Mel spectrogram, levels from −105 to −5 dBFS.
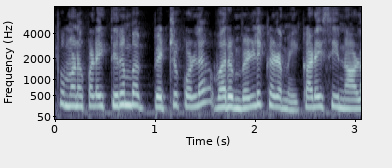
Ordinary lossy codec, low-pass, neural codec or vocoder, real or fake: none; none; codec, 16 kHz, 16 kbps, FunCodec, trained on LibriTTS, 50 frames a second; fake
